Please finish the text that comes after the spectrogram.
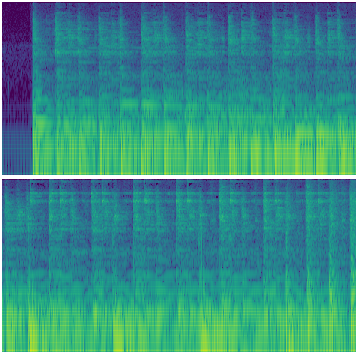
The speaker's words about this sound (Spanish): Mientras, mientras busco, lo vamos escuchando la canción.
